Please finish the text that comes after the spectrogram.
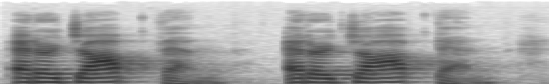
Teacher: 이것도 연음이 많고 flap T 사운드, 르르르 사운드가 많아서 굉장히 힘드시죠?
